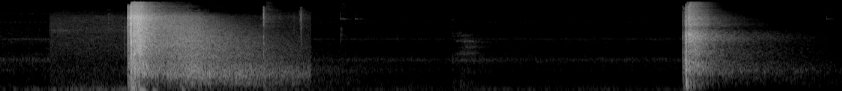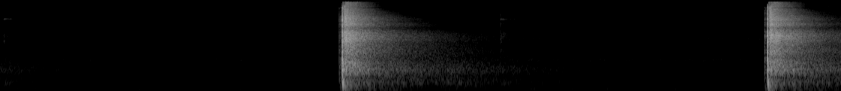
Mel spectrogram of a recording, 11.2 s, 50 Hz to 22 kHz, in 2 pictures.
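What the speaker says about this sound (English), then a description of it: "230 grain ball ammo, shooting at about 11 yards" Four loud, sharp reports from a Glock 30S Gen 3 .45 ACP pistol firing 230 grain ball ammunition at an outdoor range, spaced several seconds apart, each with a decaying echo tail and no talking.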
